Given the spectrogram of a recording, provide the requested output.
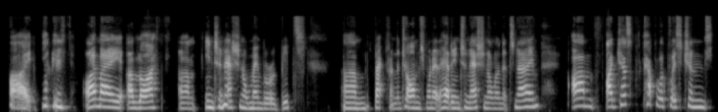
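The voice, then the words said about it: New York accent. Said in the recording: “I love your New York accent”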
